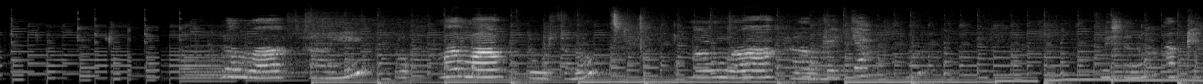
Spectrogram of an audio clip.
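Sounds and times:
light background music: 0.0s - 12.0s
toddler vocalizing: 6.9s - 9.3s.

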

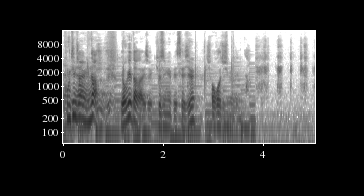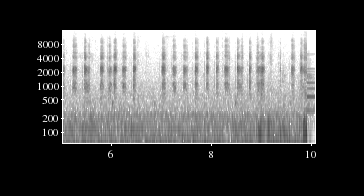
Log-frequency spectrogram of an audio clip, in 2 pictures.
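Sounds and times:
marker squeaking on paper: 3.8s - 10.0s.

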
